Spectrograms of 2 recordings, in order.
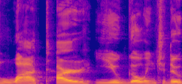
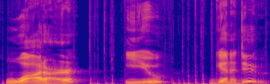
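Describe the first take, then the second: First: Going to is said fully, as two words. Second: Going to is reduced to a quick gonna. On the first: The speaker calls it wrong. "você pode pronunciar assim" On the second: The speaker calls it right. "uma forma mais real de pronunciar"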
